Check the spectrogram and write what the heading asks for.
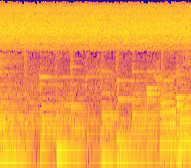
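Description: A steady, shrill buzz of cicadas fills the upper range without pause, layered over soft music with sustained, shifting notes. No one speaks.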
